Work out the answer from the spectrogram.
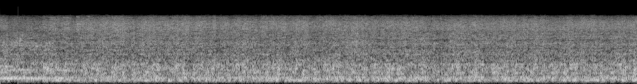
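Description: Loaded freight train of open-top steel wagons running past close by: a steady, loud rumble and rattle of wheels on rail and wagon bodies. A train horn's long blast ends about half a second in.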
